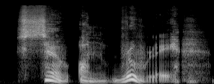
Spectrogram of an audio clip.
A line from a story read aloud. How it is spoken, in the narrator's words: Vendel muttered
